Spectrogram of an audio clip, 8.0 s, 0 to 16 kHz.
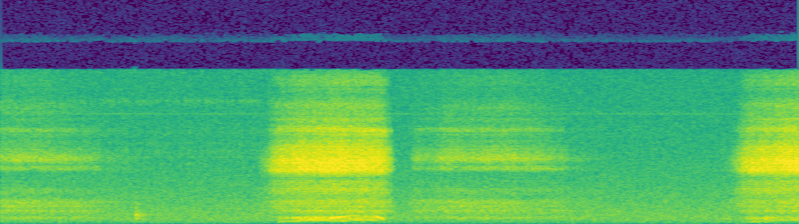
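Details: A 9-week-old Alaskan Malamute puppy snores in long, raspy, hissing breaths with softer wheezy breathing between them.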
